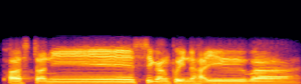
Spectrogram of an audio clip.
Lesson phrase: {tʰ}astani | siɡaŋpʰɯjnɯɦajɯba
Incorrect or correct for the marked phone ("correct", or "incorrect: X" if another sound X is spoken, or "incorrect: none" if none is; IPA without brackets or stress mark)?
incorrect: pʰ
